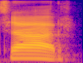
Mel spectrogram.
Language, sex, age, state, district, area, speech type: Urdu, male, 18-30, Delhi, South Delhi, urban, read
